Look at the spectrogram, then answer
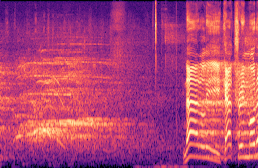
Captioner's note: audience cheering and applauding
